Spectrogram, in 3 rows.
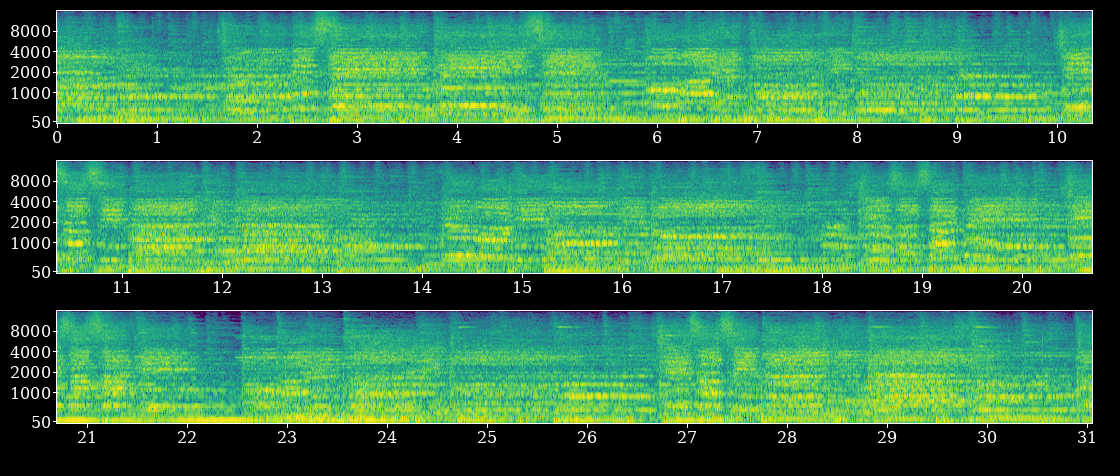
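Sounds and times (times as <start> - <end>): children's choir singing: 0.0 - 31.0
instrumental bass notes: 21.5 - 29.0.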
